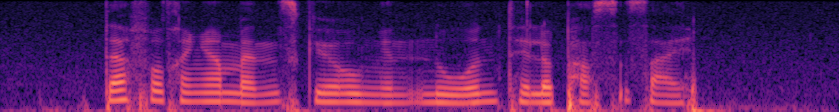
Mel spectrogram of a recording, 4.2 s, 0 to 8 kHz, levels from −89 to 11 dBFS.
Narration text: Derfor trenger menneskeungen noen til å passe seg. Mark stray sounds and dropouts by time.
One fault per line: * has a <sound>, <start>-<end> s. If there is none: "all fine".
all fine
